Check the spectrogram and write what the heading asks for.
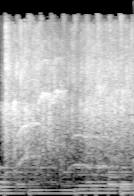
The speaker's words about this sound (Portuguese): Juiz de Fora, palmas para Juiz de Fora!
